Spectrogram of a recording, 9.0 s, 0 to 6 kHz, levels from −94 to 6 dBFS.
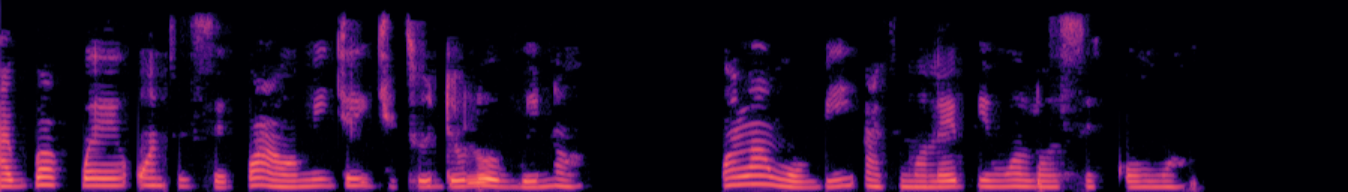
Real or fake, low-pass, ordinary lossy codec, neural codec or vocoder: real; 5.4 kHz; AAC, 32 kbps; none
